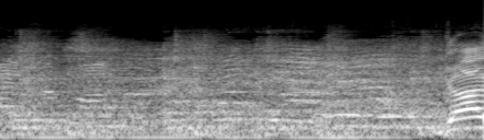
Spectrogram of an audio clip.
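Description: Background hubbub of children playing and talking in a large indoor hall, with faint music underneath, holding at a steady moderate level.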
